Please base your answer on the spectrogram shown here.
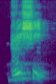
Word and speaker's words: ऋषि: ढ री कृष्णा कृष्णा असली शुद्ध उच्चारण य ऋषि शुद्ध उच्चारण य होगा ऋषि नहीं होगा ही ऋषि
